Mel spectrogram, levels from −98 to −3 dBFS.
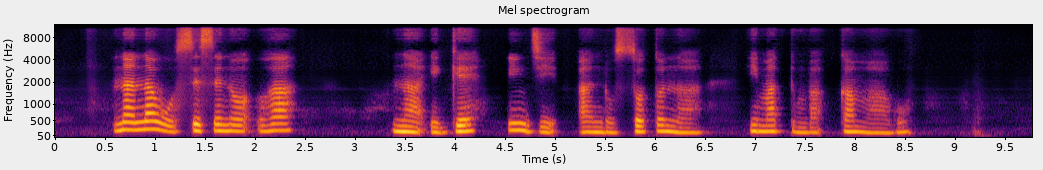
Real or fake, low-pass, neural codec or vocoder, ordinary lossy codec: fake; 10.8 kHz; codec, 24 kHz, 0.5 kbps, DualCodec; MP3, 96 kbps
